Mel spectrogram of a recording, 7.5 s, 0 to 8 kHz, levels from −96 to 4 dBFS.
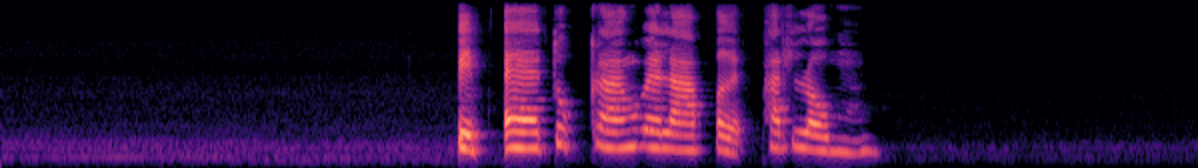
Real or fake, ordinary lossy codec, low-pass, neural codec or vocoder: real; none; 7.2 kHz; none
